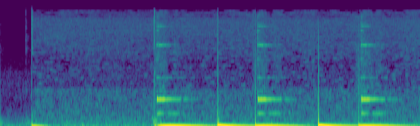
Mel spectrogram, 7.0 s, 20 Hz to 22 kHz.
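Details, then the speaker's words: Asus Maximus VI Hero onboard Realtek audio with Jack disabled, recording amplified 45 dB: a sharp pop at the start and end of each chime over a quiet hiss. Running Jack in the background removes the pops. "this way file is Jack disabled so this has the pop sound with every sound that I play"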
